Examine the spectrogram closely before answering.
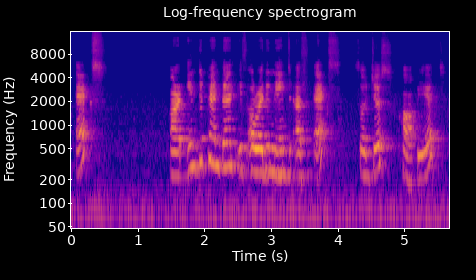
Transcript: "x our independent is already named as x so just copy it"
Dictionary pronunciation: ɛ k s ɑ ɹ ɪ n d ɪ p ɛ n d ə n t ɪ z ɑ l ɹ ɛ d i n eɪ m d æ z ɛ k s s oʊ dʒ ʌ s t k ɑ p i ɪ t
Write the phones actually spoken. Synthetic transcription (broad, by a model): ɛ k s ɑ ɹ ɪ n d ɪ p ɛ n d ə n t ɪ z ɑ l ɹ ɛ d i n eɪ m d æ z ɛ k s s oʊ dʒ ʌ s t k ɑ p i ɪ t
